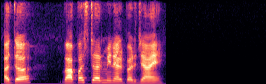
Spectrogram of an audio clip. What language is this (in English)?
Hindi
